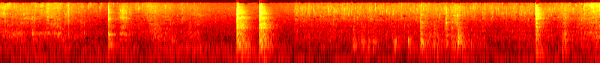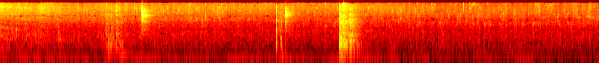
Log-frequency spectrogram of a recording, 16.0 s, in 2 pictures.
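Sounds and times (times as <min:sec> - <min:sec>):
wooden spatula stirring: 0:00.0 - 0:02.8, 0:07.2 - 0:09.8
curry sizzling in a pan: 0:00.0 - 0:15.9
spatula knocking against pan: 0:03.1 - 0:03.7.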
